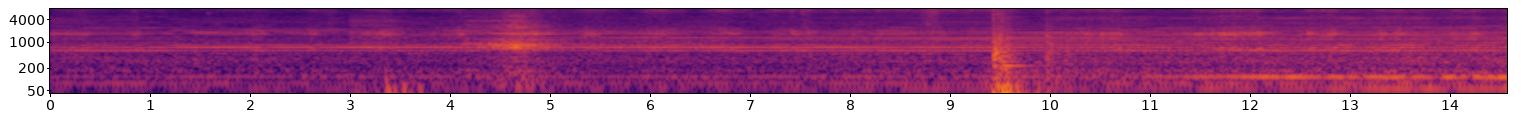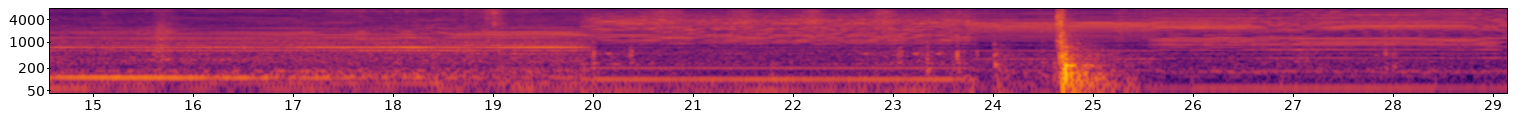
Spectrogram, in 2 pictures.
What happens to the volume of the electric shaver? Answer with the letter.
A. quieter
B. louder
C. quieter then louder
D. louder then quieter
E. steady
B.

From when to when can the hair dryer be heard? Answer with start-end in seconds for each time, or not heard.
3.0-6.8.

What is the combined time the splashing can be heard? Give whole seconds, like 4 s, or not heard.
not heard.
